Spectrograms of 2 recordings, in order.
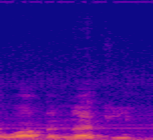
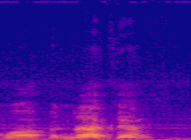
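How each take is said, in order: First: The name ends in an 'ee' vowel. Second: The name ends in an 'uh' vowel. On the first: This is a local way to say the name. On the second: This is the usual way to say the name.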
